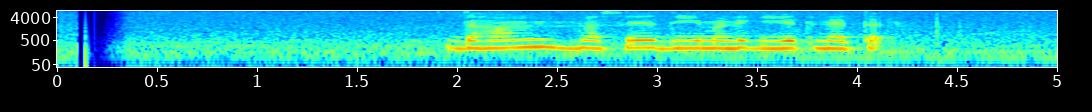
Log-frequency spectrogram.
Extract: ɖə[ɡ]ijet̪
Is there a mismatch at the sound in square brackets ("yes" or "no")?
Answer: no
